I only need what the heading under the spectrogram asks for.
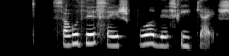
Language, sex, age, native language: Icelandic, female, 10, Icelandic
